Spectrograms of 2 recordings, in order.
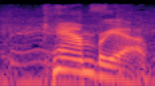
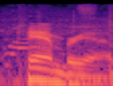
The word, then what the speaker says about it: Cambria: What is the right way to say it? – Cambria. – Cambria.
